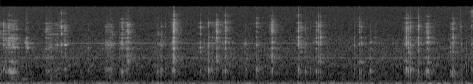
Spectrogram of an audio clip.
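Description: Fingernails tap the surface of a flat, solid, painted wooden Rudolph reindeer cutout held in both hands. The result is a steady run of quick, dry clicks with bright, short ticks over a constant low hum.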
